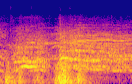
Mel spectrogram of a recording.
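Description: A wrestler slams down onto a wrestling ring mat with a loud thud.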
